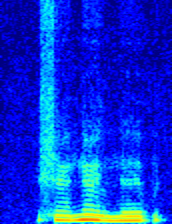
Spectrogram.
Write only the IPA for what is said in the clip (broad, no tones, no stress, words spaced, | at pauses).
sænæl nɛp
